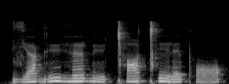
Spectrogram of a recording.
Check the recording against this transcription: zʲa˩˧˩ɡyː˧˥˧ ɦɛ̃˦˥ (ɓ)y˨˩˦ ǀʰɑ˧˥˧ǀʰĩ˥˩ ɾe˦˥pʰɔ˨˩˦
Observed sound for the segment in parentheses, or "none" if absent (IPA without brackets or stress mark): ɓ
